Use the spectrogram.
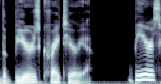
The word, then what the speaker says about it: Beers: Beers Criteria, like the drink.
